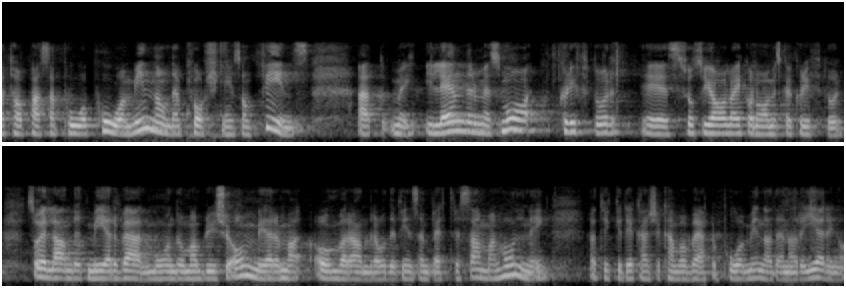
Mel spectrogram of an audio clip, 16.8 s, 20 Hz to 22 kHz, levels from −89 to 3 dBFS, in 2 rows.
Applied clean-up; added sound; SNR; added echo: neural separator model SepFormer DNS4.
